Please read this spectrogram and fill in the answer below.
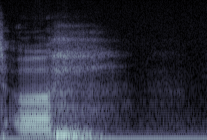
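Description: A man's brief voiced hesitation followed by a sigh, his breath puffing onto a handheld microphone about half a second in.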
